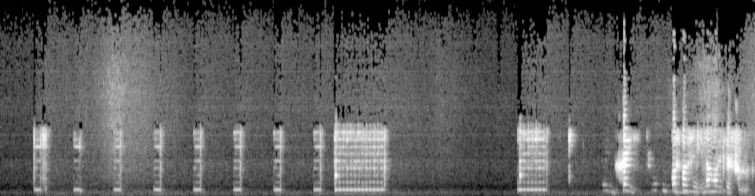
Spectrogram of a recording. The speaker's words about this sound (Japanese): 電話をしてみたいと思います。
